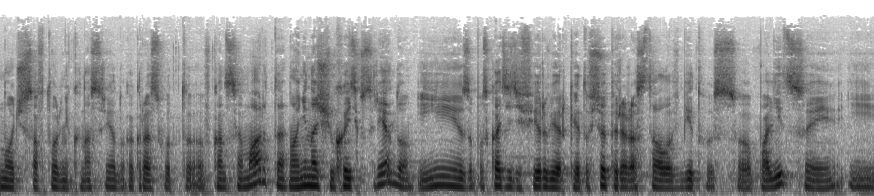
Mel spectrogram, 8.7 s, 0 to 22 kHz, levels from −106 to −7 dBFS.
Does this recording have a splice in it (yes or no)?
yes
